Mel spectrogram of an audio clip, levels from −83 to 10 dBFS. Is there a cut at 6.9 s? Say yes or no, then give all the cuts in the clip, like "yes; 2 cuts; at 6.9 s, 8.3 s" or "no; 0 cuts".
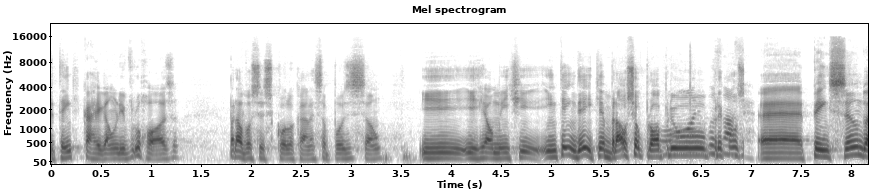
yes; 1 cut; at 6.9 s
